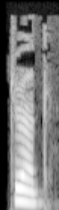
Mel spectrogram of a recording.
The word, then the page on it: drug: British English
